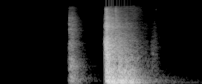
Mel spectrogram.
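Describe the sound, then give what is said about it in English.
A door is pushed shut: a light tap followed a moment later by a heavier, solid thud as it closes, with no other sounds around it. “You didn't close the door all the way.”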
